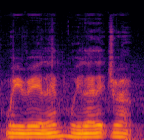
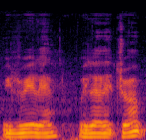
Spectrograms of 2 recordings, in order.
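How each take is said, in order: Both takes have the same delivery.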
